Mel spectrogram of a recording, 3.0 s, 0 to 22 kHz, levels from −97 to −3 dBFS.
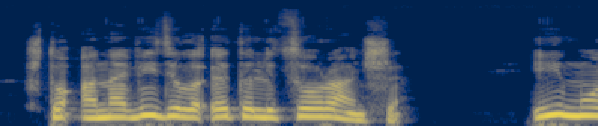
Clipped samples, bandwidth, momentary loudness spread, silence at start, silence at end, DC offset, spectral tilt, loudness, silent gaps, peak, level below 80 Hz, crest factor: under 0.1%; 7.6 kHz; 12 LU; 0.15 s; 0 s; under 0.1%; -7 dB/octave; -22 LUFS; 2.17-2.22 s; -12 dBFS; -56 dBFS; 10 dB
